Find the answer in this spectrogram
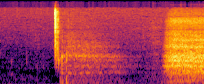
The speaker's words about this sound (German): Ich komme gerade in schwere Schnaufen, nicht?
